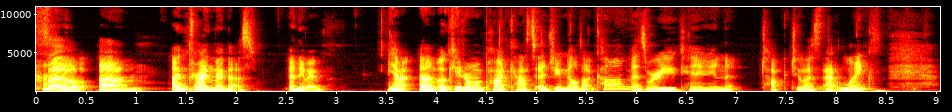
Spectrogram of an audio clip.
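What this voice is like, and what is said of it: American English accent. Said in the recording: “I have this dumb American accent.”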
